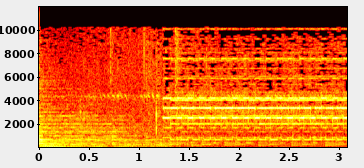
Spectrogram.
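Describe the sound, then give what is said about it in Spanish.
A telephone rings in a smoke-filled living room, a bright, steady ringing tone that rises out of a dense musical bed partway through and holds until the end. “Fue el sonido del teléfono el que alteró la energía de aquel momento.”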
